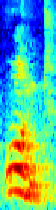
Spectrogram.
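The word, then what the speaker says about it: won't: Will not এর contraction করলে যে ওয়ার্ডটা পাচ্ছি সেটা দেখতে সম্পূর্ণ নিউ, নতুন ওয়ার্ড, এবং যার প্রোনাউন্সিয়েশনটা হলো ওন্ট। ওকে, তাহলে উইলের আই এল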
